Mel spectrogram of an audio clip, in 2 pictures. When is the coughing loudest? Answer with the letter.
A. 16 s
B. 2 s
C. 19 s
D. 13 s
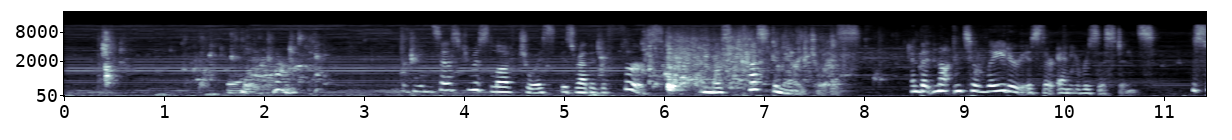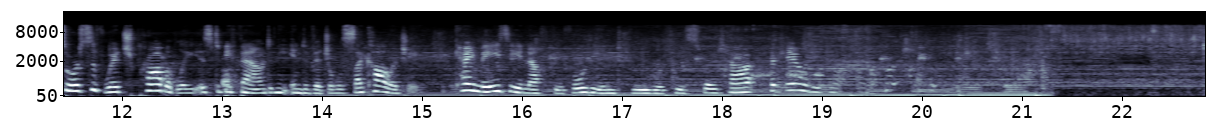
B.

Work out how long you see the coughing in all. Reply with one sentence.
The coughing can be heard for 4 seconds in total.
